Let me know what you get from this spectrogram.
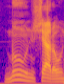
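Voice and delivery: ordinary delivery, nothing marked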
